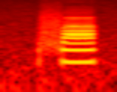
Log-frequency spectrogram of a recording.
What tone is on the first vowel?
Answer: high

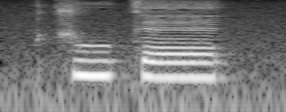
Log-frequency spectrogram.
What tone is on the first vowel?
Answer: high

